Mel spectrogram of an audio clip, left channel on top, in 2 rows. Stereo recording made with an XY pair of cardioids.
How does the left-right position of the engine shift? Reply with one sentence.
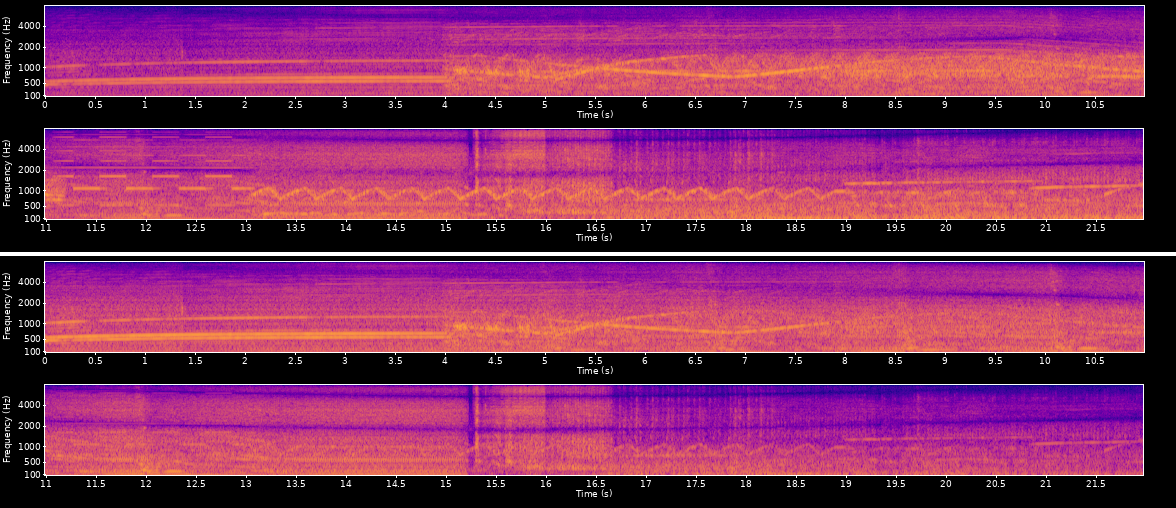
In this clip you hear the engine move to the left.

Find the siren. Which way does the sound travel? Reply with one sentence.
In this clip you hear the siren travel towards the left.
